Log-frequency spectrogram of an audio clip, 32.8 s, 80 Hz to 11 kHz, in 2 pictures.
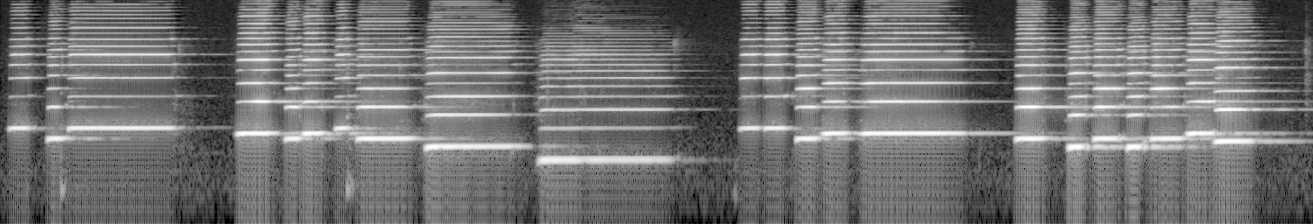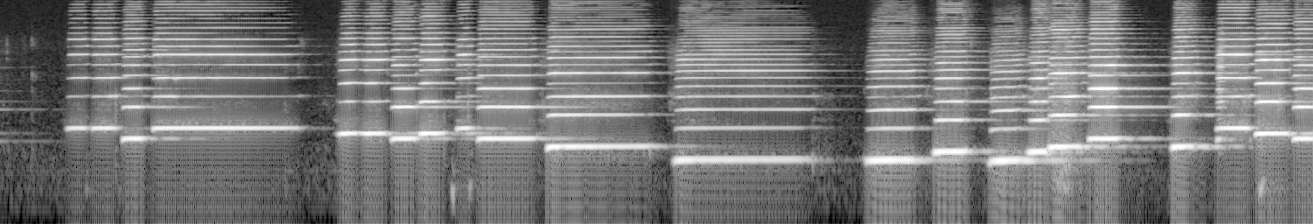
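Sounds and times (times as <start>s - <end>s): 
harmonica: 0.0s - 16.4s, 17.2s - 32.8s.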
